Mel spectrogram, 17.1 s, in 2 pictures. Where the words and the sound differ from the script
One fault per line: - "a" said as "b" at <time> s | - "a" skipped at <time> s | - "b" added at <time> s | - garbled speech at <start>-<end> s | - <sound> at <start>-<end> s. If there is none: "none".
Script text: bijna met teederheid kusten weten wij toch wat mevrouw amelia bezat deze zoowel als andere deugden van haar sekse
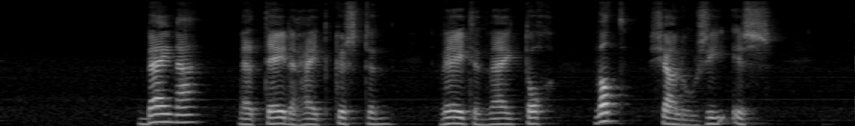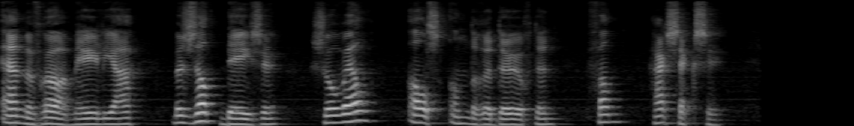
- "jaloezie is en" added at 6.5 s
